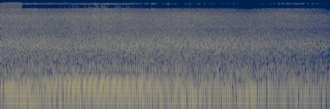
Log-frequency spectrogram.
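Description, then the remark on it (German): A car engine rumbles loudly and steadily, its low drone easing slightly as the vehicle drives away. No one speaks. “springt ins Auto und fährt los.”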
